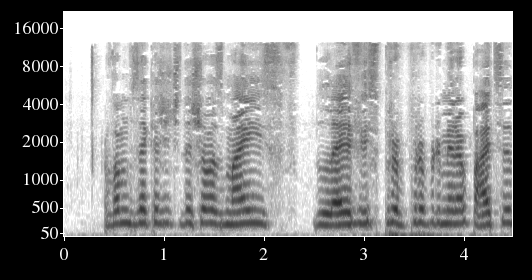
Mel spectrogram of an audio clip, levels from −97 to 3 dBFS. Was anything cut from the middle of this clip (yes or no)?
no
